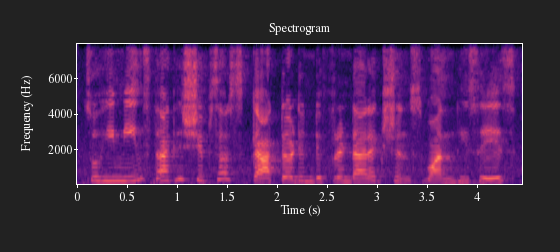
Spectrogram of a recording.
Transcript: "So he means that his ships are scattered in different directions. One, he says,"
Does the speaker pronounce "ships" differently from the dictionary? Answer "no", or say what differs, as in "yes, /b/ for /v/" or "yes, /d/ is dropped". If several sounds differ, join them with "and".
no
